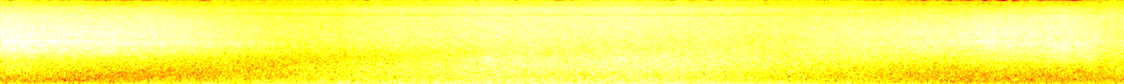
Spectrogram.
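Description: Small waves wash gently onto a shore.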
